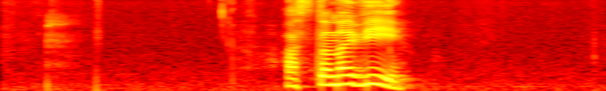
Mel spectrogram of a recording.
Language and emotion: Russian, angry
